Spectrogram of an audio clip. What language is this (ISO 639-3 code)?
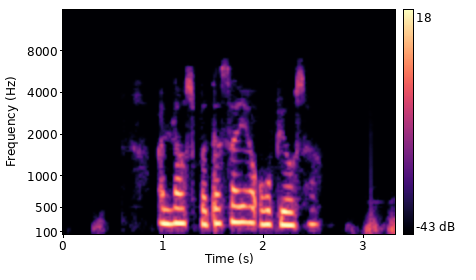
phr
